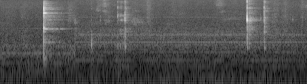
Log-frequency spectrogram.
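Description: A spoon stirs In-N-Out spread sauce mixed with distilled vinegar in a bowl, making a few sharp metallic clinks against the dish, spaced irregularly, with faint scraping between them.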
